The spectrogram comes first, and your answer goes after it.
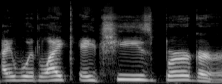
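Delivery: put-on slow, generic American accent. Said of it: "the generic American voice".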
